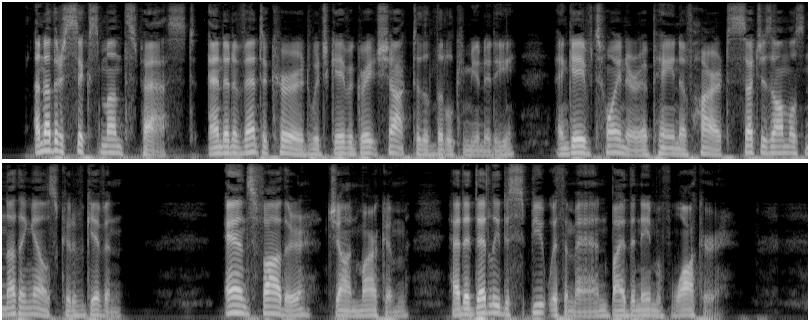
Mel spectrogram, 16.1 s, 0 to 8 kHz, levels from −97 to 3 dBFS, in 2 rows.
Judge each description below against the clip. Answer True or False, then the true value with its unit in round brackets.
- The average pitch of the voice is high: False (105 Hz)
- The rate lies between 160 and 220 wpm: True (180 wpm)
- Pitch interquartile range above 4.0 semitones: True (5.1 semitones)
